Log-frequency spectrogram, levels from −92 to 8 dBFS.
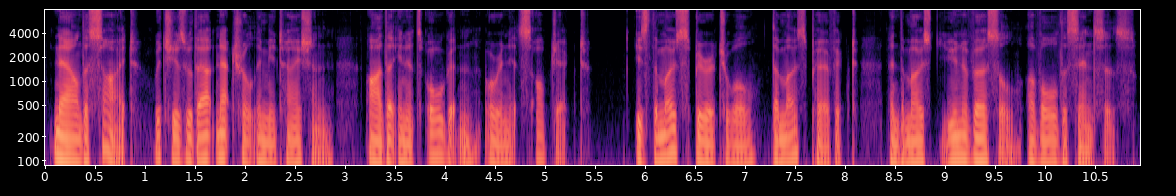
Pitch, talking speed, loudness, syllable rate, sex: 90 Hz, 170 wpm, -21 LUFS, 5.1 syllables/s, male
